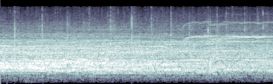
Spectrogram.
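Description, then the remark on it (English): A large church audience cheers and applauds its pastors loudly and steadily, dense clapping mixed with shouts and whoops, with a few high whistles rising near the end. “Now let's cheer for your pastor.”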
